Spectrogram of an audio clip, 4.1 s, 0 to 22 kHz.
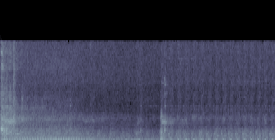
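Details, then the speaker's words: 2012 Yamaha Byson (63,750 km), cold start just after an oil change to Pertamina Fastron Techno 10W-40 car oil; after the starter catches, an even, steady low thumping idle settles with slight rattly "gemericik" noise judged no problem; normal cold start idle. "Nah, cold start ya. Nah, ini start motor. Jadi kira-kira seperti ini suaranya. Sudah mulai ada suara gemericik-gemericik ya. Tapi it's okay, gak masalah."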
